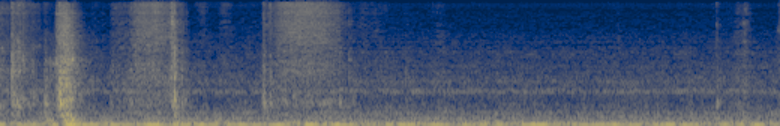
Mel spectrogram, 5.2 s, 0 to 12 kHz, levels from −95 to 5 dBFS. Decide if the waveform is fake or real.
real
